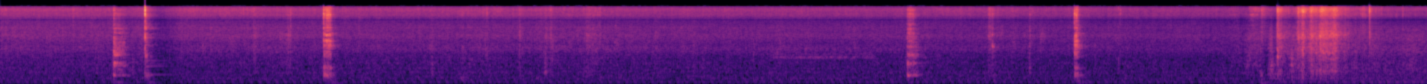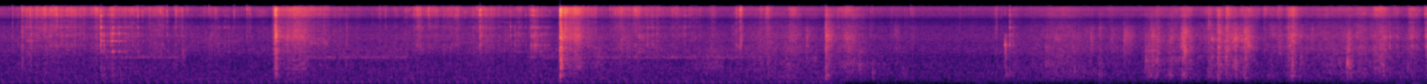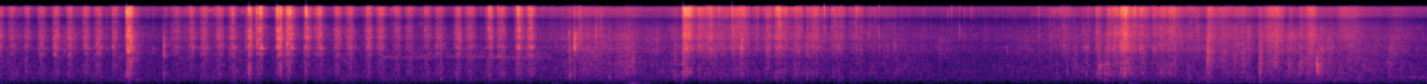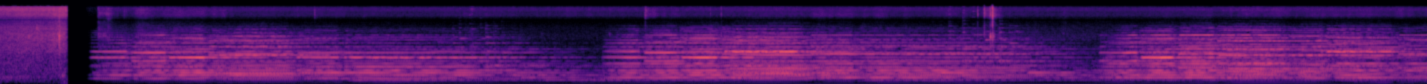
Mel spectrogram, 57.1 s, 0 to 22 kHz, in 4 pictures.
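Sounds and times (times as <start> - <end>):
tongs clinking on ceramic plate: 14.5 - 16.1.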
